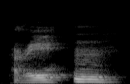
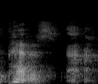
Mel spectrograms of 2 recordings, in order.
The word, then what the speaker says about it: Paris: I've been in Paris. Yeah. So, I know this. Is that how they say it in French? Par. They don't say Paris. Pari. Par.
